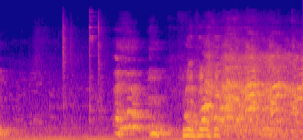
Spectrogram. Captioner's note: voice crack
